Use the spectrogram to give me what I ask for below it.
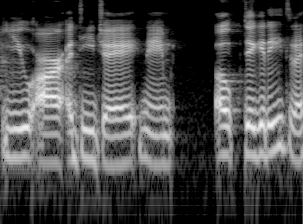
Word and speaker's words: Opdiggy: It is pronounced Opdiggy.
